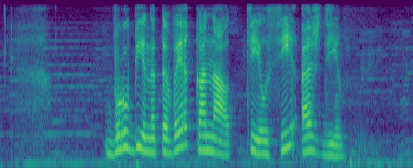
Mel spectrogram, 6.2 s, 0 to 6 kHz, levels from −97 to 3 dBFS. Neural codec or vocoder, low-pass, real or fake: none; 5.4 kHz; real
